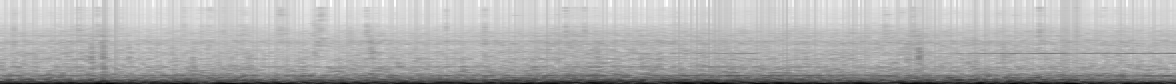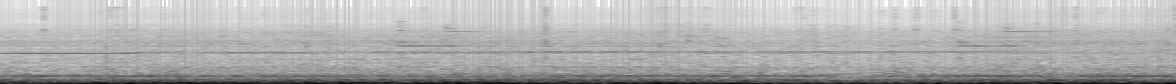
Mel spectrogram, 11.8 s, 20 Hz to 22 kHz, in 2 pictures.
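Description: Steady low rumble of an Airbus A320 heard from inside the passenger cabin, with a thin steady whine coming in about four and a half seconds in.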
